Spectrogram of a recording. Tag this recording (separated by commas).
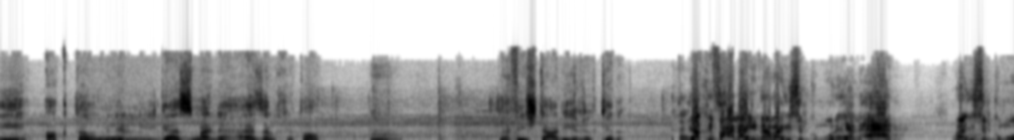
man speaking, Speech, Conversation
